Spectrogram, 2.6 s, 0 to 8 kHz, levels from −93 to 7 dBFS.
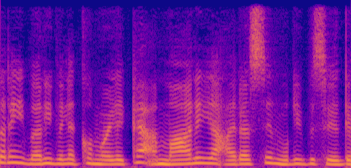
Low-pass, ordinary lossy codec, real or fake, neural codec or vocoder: none; none; fake; codec, 16 kHz, 0.5 kbps, FreqCodec, larger model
